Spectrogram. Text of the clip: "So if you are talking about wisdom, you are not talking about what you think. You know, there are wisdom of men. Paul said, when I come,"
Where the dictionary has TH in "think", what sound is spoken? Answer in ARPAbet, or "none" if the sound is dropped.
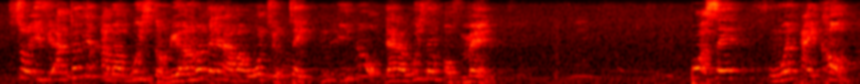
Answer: T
